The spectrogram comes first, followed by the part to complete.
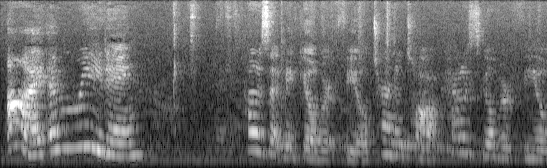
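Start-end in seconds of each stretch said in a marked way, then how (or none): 0.1-1.4 higher, slow busy farmer; the farmer brushes the pig off; annoyed farmer. Acted. Storybook farmer shushes pig, higher and slower. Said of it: "said the farmer".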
